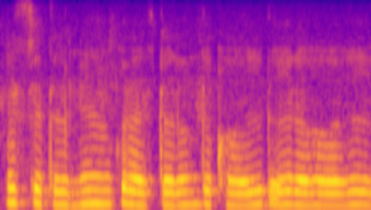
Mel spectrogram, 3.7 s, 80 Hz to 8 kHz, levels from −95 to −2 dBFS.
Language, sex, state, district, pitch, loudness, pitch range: Hindi, female, Madhya Pradesh, Bhopal, 175 Hz, -13 LUFS, 170-185 Hz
